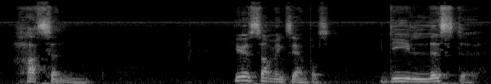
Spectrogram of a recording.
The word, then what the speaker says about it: hassen: Double S, no matter where it is always a sharp S as well. It's always a sharp S. An example would be hassen.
